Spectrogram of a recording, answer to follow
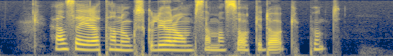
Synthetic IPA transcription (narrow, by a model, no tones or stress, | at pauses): hansɛjːəɾat̪hanːuːɡskɵlːəjœːɾaɔmsamːasɑ̰ːkɪd̪ɑ̰ːɡpʰɵŋk̚t̪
